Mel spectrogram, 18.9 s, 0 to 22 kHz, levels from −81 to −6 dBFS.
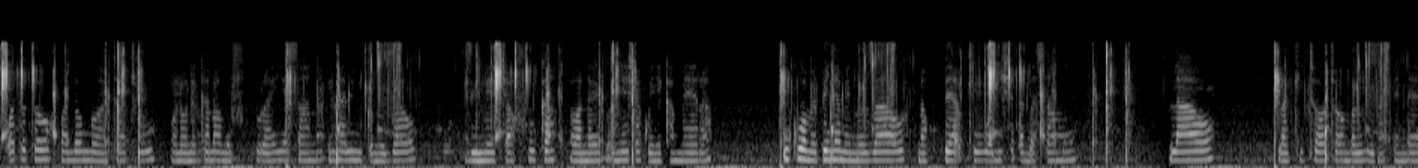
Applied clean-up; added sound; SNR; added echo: none; Rattle; -5 dB; none.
